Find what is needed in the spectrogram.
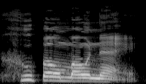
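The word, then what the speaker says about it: ὑπομονή: I know it looks to us like hypo, but the Greek transliteration, you pronounce it hupomone.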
